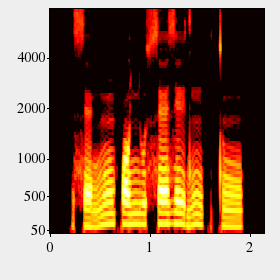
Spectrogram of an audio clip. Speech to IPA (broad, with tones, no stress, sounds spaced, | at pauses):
sʰ ɛ˨ ŋ ũ˦ p ɔ˦ ɲ u˦ s ɛ˦ z e˦˨ ɪ̯ d ĩ˦˨ | t ũ˨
